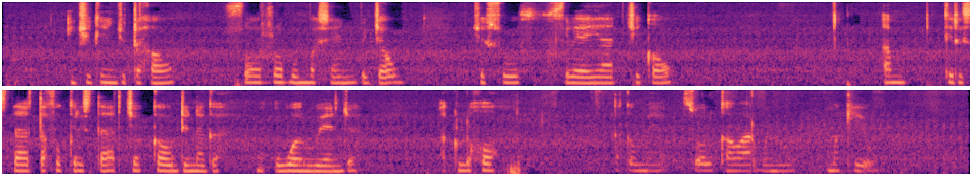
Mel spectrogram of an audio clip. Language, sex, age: Wolof, female, 18-24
